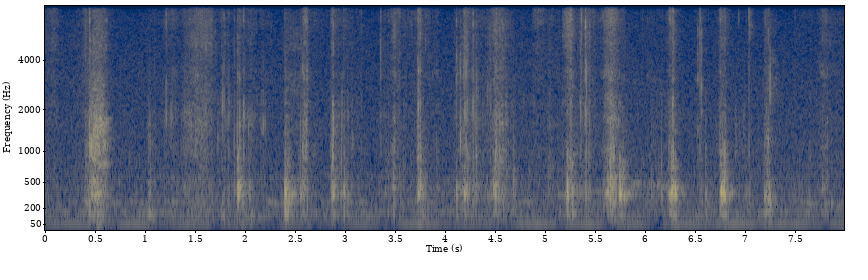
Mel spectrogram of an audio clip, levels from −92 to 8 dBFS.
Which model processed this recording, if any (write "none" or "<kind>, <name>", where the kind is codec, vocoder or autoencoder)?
none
